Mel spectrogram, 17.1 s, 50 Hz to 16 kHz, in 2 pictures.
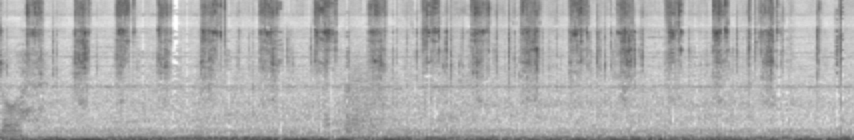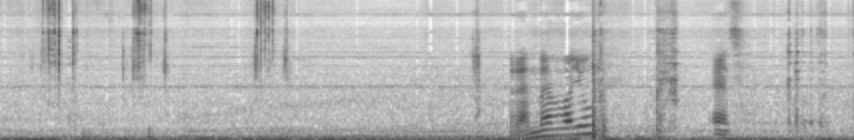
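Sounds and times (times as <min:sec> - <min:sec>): ratchet wrench clicking: 0:00.0 - 0:10.3, 0:11.0 - 0:11.5
steady low hum: 0:00.0 - 0:17.0.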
